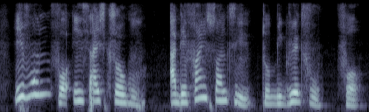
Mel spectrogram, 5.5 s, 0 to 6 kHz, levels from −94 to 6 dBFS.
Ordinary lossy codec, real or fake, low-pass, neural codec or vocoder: none; fake; 5.4 kHz; codec, 16 kHz in and 24 kHz out, 1.1 kbps, FireRedTTS-2 codec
